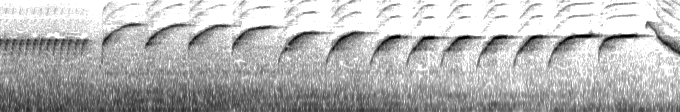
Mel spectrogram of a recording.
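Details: Canary singing a training song. It opens with a held, steady high whistle, then runs into a rolling series of arched, swooping notes that speed up and grow louder. The series closes with a quick falling slur.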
